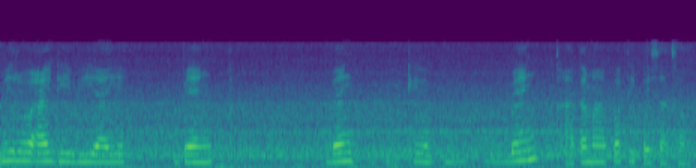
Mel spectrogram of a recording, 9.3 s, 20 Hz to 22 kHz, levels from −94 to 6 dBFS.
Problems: background sounds at intervals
